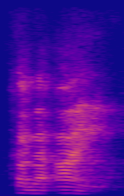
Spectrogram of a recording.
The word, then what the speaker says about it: Canaan: That's how you say Canaan. Kana'ain.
